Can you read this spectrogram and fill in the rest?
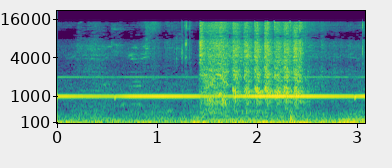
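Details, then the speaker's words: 2006 Dodge Ram 3500 5.9L diesel, crank/no-start with no ECM communication after new batteries and security issues: steady chime, then a second of cranking that nearly fires and dies, followed by fast clicking; suspected intermittent PCM power/ground/CAN connector. "See, it's almost started, and then it started doing that. Because if you listen now, it's that fast click, click, click, click, click, click, and I'm gonna have a no comm again."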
